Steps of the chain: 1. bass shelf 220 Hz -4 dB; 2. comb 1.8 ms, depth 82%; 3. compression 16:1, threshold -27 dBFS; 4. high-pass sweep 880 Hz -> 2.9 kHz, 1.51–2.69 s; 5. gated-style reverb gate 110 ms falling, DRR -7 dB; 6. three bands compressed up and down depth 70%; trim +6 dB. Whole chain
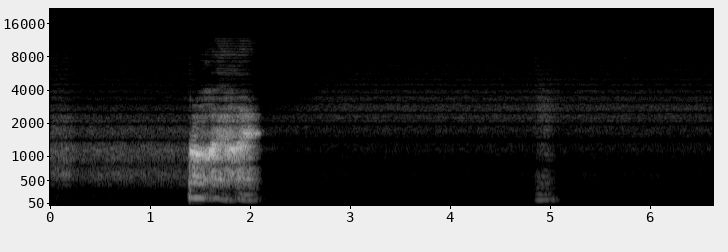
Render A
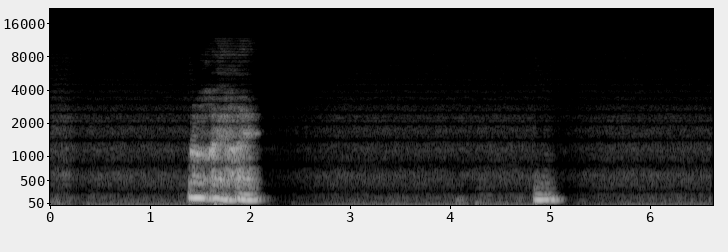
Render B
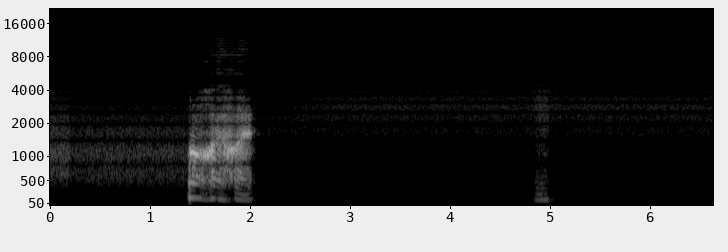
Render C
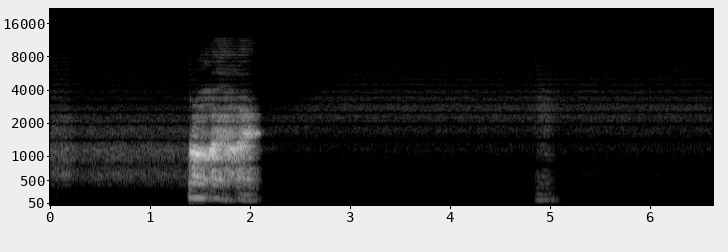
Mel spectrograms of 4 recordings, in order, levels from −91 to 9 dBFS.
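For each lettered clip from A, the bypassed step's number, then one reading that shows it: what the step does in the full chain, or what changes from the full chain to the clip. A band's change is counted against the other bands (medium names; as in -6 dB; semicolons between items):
4, crest factor change -4.0 dB; 5, momentary loudness spread change -3 LU; 3, mean gain reduction 2.0 dB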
